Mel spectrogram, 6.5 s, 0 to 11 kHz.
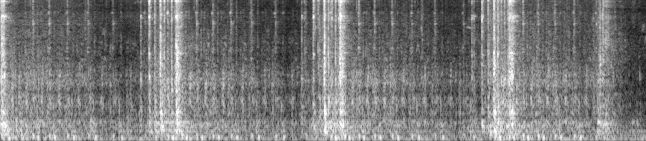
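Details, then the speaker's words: Toro 6.75 HP 149cc guaranteed-to-start mower with a Kohler engine, not starting because of bad gas. The air filter was fine and it had fired once. Three pull-cord cranks about 1.7 s apart, never catching: no-start from stale fuel clogging the carburetor. "today's video we have a toro 6.75 horsepower 40 149 cc um powered by a core engine so guaranteed to start but this thing is not starting"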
